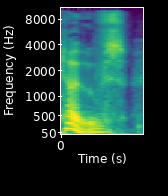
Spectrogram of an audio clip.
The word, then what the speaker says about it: toves: as in rise and Toves is pronounced so as to rhyme with groves again the first Oh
